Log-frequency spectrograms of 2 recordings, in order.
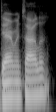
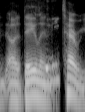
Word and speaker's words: Dalen Terry: Was traded to the Bulls for, how you say his name, Darren Tyler? Yeah, Dalen Terry.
